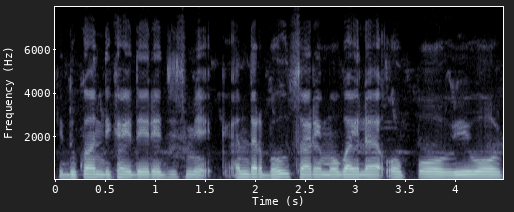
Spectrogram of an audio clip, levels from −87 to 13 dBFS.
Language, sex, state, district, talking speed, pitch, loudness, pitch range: Hindi, male, Rajasthan, Bikaner, 185 wpm, 130 Hz, -17 LUFS, 130-135 Hz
